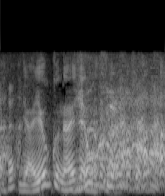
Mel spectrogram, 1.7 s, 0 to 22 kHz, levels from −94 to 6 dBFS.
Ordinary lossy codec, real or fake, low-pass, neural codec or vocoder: none; real; 7.2 kHz; none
